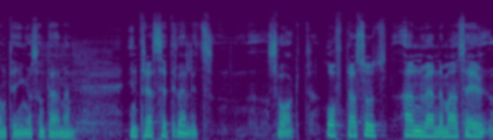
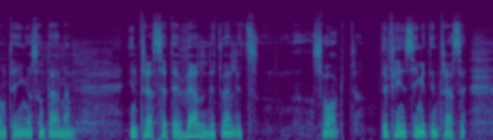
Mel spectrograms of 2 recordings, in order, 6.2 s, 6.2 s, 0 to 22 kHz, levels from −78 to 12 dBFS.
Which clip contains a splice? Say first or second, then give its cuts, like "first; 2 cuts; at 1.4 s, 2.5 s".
first; 2 cuts; at 2.2 s, 4.0 s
